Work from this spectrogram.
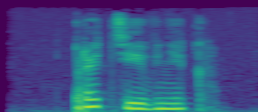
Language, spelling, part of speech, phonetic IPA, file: Russian, противник, noun, [prɐˈtʲivnʲɪk], Ru-противник.ogg
- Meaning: 1. enemy, adversary 2. opponent, antagonist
